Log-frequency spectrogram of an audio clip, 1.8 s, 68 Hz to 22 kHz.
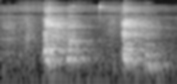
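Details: Simulated role-play of a 63-year-old woman with pulmonary tuberculosis during chest physiotherapy and effective coughing practice: two short, forceful coughs, acted productive cough.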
